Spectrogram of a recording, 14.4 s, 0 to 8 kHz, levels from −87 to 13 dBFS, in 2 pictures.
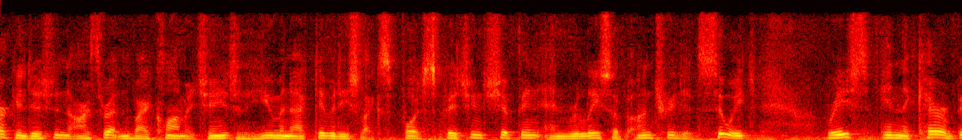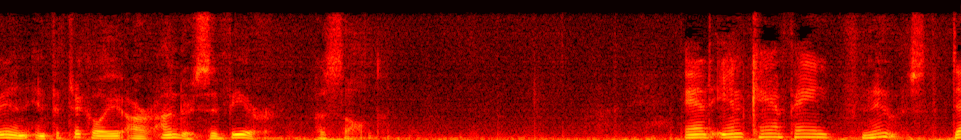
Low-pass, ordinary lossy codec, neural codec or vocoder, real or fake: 7.2 kHz; MP3, 48 kbps; codec, 16 kHz, 1 kbps, X-Codec, WavLM features, trained on Multilingual LibriSpeech; fake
